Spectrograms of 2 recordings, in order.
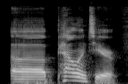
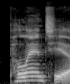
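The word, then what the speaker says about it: Palantír: Elendil's daughter is told by the dying king to view the Palantir, the whole... Palantia, I think is the way they pronounce it.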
